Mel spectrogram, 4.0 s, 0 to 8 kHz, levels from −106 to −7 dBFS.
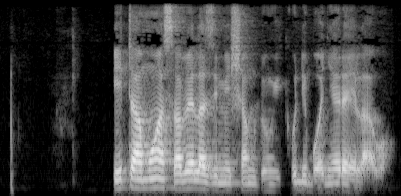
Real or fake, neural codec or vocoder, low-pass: real; none; 7.2 kHz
